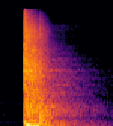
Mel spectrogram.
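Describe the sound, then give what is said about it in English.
A single loud gunshot from a Desert Eagle handgun cracks out abruptly inside a trailer, followed by a rumbling, reverberant decay that fades over about a second. No voices are present. “From inside the trailer, two large bangs go off. And then a third.”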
